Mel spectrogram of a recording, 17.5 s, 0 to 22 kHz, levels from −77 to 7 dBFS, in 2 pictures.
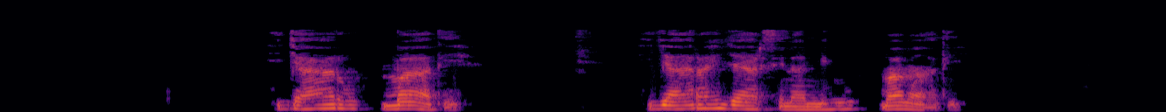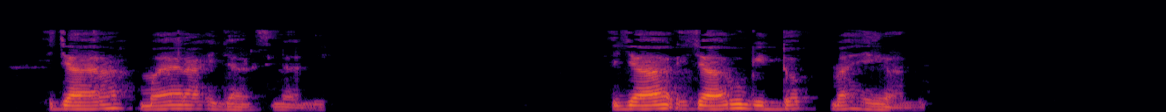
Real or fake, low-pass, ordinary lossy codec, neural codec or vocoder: real; 7.2 kHz; MP3, 32 kbps; none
